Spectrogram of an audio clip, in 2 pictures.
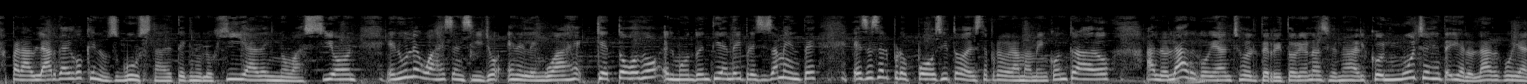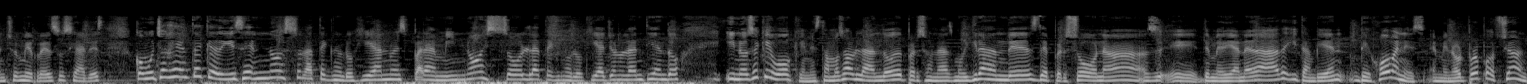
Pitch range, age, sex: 180-235 Hz, 30-49, female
